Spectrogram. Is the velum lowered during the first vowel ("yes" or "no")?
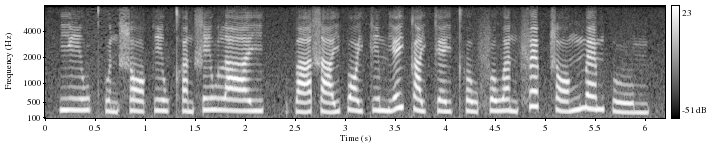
no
